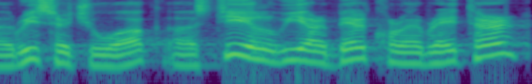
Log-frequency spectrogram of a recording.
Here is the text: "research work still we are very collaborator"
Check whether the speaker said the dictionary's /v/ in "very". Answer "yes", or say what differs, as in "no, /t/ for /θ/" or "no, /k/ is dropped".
no, /b/ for /v/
